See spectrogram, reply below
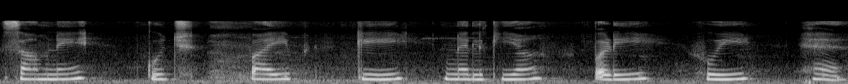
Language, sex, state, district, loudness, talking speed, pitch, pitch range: Hindi, female, Haryana, Charkhi Dadri, -17 LUFS, 55 wpm, 235 Hz, 165-245 Hz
